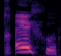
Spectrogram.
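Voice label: "qiexl" plural, Archi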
